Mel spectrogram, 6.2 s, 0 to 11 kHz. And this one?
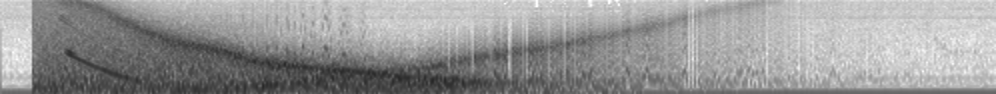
aika-avaruussiirto-time-space-transfer
Snynthetic sound used as a time-space transfer. Recorded with fostex vf16 and made with clavia nordlead 2 (three separate sounds mixed, which are also available separately)
imaginary, mix, scifi, synthetic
